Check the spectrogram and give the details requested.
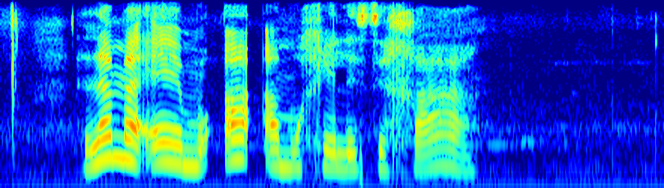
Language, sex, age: Tswana, female, 21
